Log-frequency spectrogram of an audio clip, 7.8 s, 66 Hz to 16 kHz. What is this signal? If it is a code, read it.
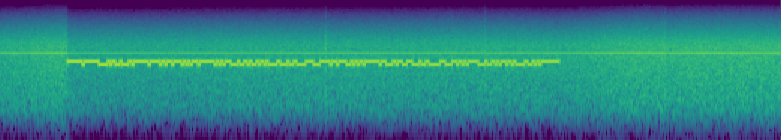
RTTY (45.45 baud, 170 Hz shift), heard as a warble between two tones, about 1360 Hz centre, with radio static and a steady whistle near 1970 Hz. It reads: K6Y DE OM4AW TNX FER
